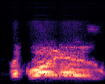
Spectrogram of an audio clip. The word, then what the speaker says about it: LaGuardo: Did they say LaGuardo? Yeah, they call it LaGuardo, whatever you want to call it.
